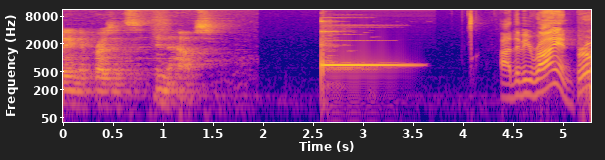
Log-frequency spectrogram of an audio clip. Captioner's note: bell dings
